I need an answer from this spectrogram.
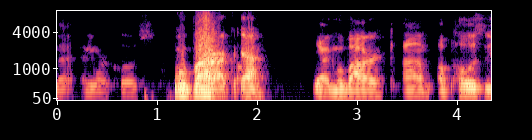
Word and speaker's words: Mubarak: Though President Mubarak, am I pronouncing that anywhere close? Mubarak, yeah.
